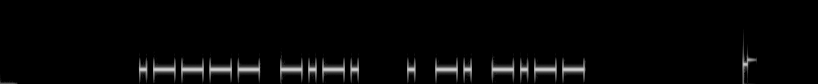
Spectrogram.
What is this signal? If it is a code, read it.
Morse code, heard as a keyed tone, about 17 wpm, 700 Hz. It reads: 1C ENY
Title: Field Day Exchanges Encore - 17wpm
